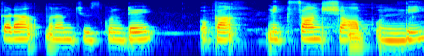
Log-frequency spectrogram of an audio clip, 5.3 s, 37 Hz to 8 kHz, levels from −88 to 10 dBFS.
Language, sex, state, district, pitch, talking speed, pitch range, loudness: Telugu, female, Andhra Pradesh, Sri Satya Sai, 185 Hz, 80 wpm, 180-195 Hz, -19 LUFS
